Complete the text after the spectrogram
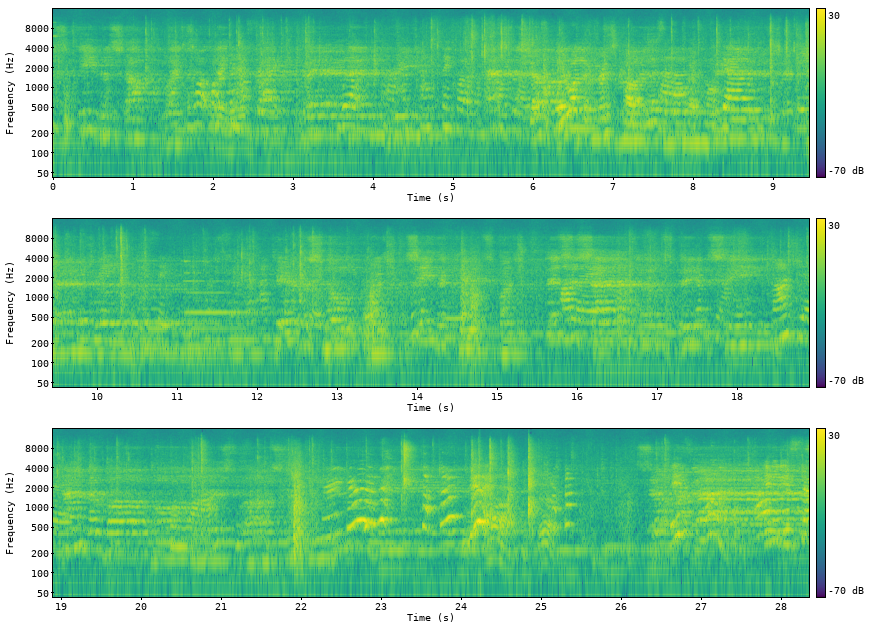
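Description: Several men and women talk and chat at once nearby in a room.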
